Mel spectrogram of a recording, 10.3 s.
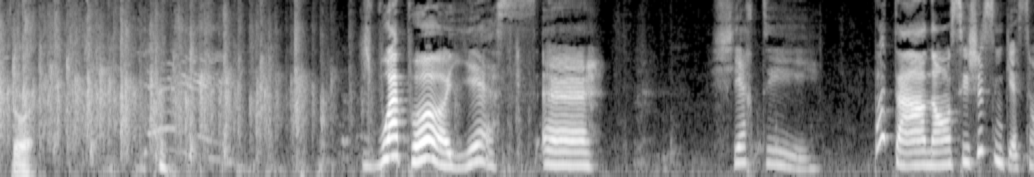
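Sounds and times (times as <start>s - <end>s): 
audience applause greeting a comedian at a stand-up show: 0.0s - 3.9s
speech: 0.1s - 0.5s, 1.5s - 1.9s, 3.6s - 6.0s, 7.3s - 8.2s, 9.0s - 10.3s.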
